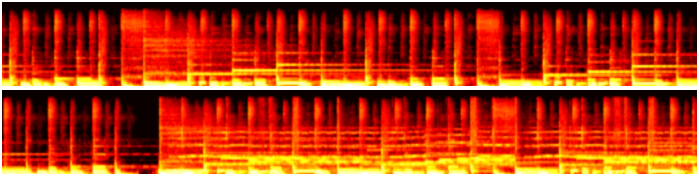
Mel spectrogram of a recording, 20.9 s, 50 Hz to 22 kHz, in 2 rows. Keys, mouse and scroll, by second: 1.5-3.9 right drag, 3.9 s, 6.2 s, 8.5 s, 11.1 a, 11.3 a, 12.0 ctrl+r, 13.1 s, 15.3 a, 15.5 a, 15.9 ctrl+r, 16.9 a, 17.0 a, 17.3 click, 18.5 shift+click, 18.7 shift+click, 19.5 s.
